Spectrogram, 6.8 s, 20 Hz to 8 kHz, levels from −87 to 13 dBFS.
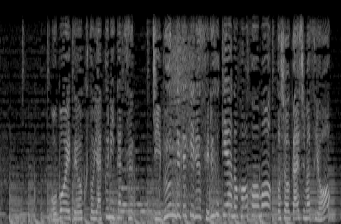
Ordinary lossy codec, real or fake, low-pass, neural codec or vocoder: none; real; 7.2 kHz; none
